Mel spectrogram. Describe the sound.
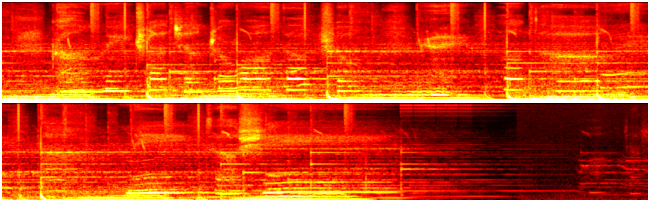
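A female singer delivers a pop melody, a song from her second album, over a full, steady band accompaniment; near the end the voice and instruments fade, leaving a few soft sustained tones ringing out.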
